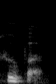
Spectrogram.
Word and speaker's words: chuppah: And part of that wedding, like what Michelle was talking about earlier, is the chuppah, or more commonly pronounced as huppah. But it begins with the living letter chet.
